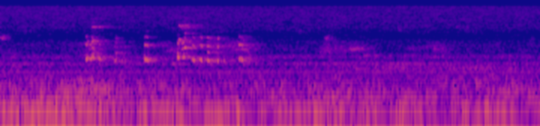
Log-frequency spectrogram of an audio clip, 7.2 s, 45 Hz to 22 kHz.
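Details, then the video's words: Bald eagle heard just after sunset on a hot July 2009 evening over Skagit Bay, Camano Island, Washington: quiet, rapid high-pitched chattering piping notes in two short bursts, with a constant low hum beneath. "Bald Eagle Calling"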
